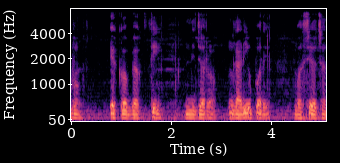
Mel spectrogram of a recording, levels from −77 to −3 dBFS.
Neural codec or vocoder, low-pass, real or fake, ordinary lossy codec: vocoder, 24 kHz, 100 mel bands, Vocos; 7.2 kHz; fake; none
